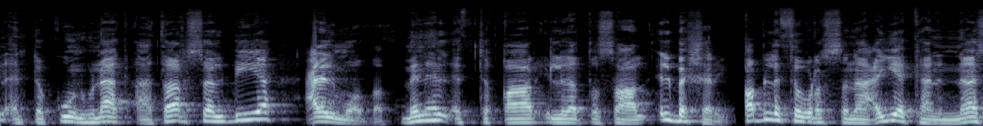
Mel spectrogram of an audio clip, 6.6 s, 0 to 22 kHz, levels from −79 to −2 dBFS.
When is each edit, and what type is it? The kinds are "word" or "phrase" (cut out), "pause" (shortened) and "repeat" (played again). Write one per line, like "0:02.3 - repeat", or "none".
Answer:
none

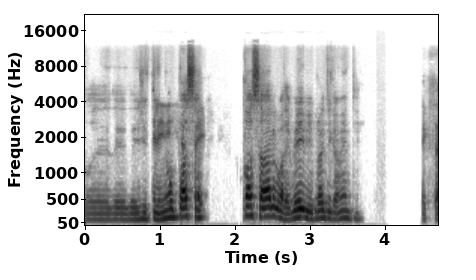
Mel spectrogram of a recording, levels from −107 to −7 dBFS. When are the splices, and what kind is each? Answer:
0:02.1 - word
0:02.6 - word

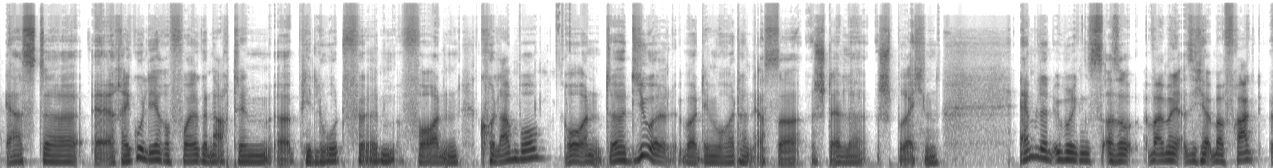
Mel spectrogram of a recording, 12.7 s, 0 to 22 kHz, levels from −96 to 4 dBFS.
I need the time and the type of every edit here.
0:11.4 - word

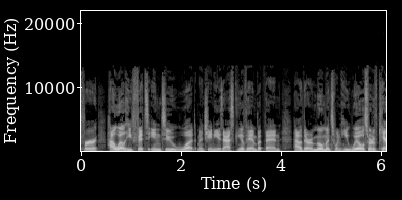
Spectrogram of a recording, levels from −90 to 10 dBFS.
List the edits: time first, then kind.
none

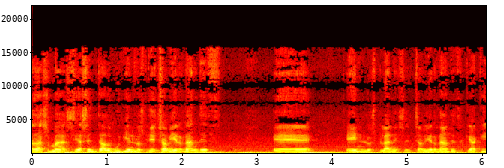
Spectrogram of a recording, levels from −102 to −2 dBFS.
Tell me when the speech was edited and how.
0:01.5 - phrase

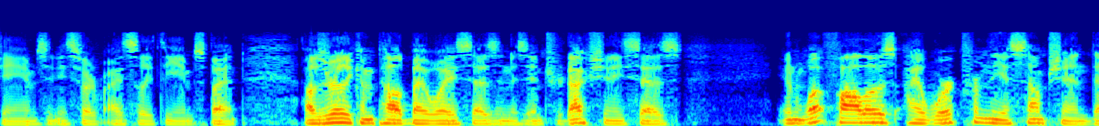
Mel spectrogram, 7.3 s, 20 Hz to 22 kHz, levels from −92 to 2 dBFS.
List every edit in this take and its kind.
0:01.0 - word

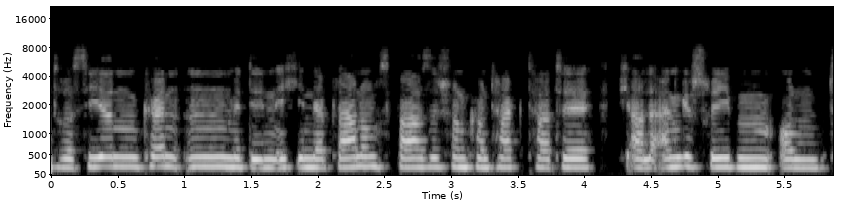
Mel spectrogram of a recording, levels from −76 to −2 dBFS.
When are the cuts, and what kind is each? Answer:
0:04.2 - pause

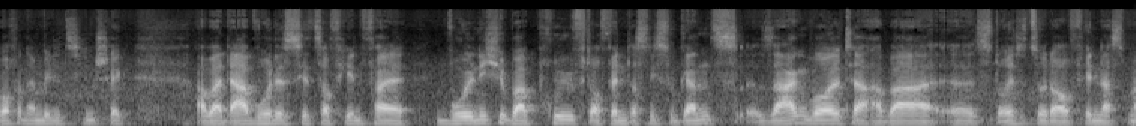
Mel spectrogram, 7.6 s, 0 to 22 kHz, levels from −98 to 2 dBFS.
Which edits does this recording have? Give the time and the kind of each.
0:02.8 - pause
0:04.2 - word

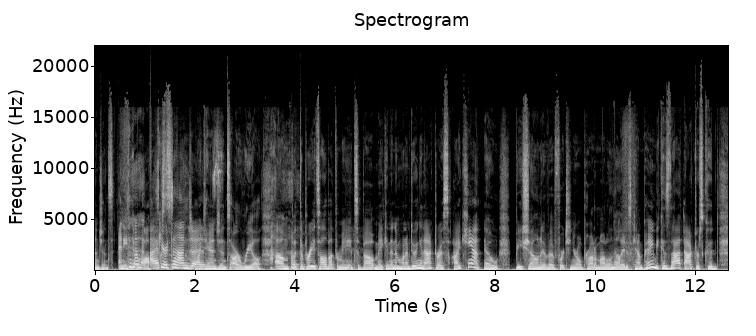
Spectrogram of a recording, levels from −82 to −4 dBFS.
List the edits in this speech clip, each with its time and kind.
0:01.3 - word
0:04.8 - phrase
0:05.1 - word
0:07.8 - word
0:08.9 - phrase

